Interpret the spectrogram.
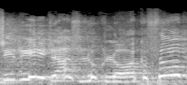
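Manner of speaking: put-on high, loud Birmingham accent. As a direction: imitate an amazed audience in a high-pitched Brummie shout. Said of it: "I humbly apologise for the shit accent".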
